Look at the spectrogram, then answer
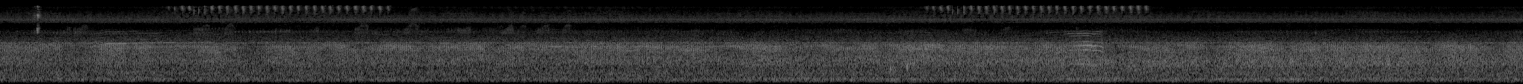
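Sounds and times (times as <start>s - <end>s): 
constant hiss: 0.0s - 15.2s
insects singing in a dense chorus: 0.0s - 15.2s.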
